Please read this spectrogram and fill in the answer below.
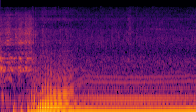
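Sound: truck engine revving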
